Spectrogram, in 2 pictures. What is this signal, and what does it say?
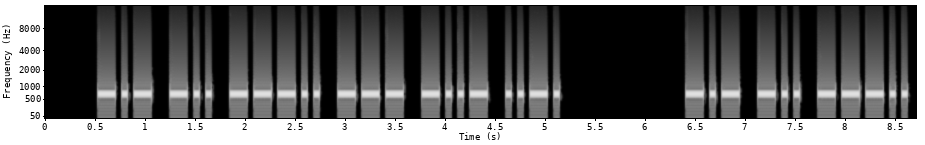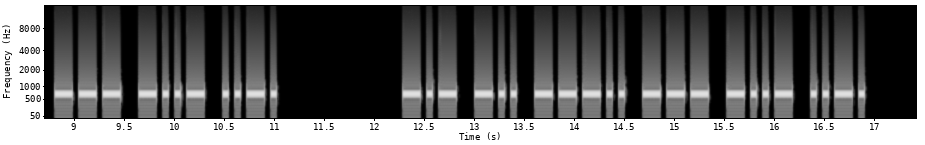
Morse code, heard as a keyed tone, about 20 wpm, 700 Hz. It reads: KD8OXF KD8OXF KD8OXF
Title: USA Call Signs - 6 Characters - Repeated 3x - 20wpm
